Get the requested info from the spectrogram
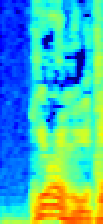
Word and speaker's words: コラム: 一応、コラムを単体で言うときはコラムって言ってあげてね。コラム企画、コラム記事とかっていうときは、後ろにつくから、イントネーションはコラム、うんふんになるんだけど。うん、コラム。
